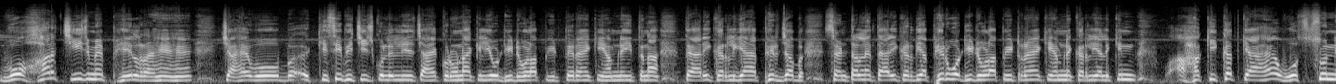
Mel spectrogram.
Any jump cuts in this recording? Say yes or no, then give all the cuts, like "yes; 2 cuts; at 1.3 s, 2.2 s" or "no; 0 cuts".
no; 0 cuts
